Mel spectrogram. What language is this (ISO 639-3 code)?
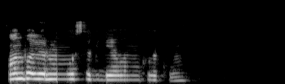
rus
